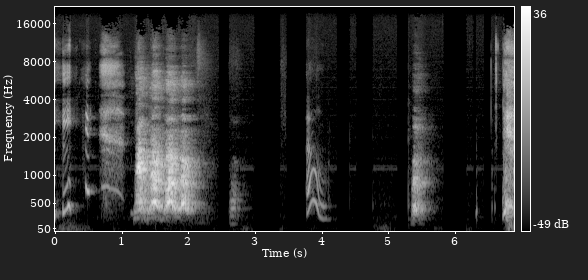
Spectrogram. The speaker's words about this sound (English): And it's, like, Winnie is barking at the corner. Or not barking. She's, like, threatening the corner to do something.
